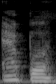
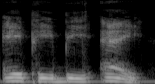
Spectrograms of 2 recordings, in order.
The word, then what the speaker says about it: APBA: known of course simply as Apple incidentally is pronounced APPA not apba okay and there's your uh it was uh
